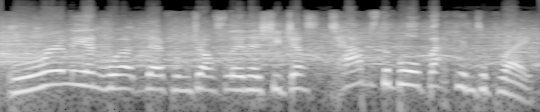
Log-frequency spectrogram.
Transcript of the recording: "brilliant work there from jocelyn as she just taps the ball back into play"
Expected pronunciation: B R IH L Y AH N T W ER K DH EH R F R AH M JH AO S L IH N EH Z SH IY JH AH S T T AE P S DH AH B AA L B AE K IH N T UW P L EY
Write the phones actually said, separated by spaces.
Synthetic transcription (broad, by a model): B R IH L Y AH N T W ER K DH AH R F R AH M JH AO S L IH N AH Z SH IY JH AH S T T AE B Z DH AH B AA L B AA K IH N T UW P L EY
